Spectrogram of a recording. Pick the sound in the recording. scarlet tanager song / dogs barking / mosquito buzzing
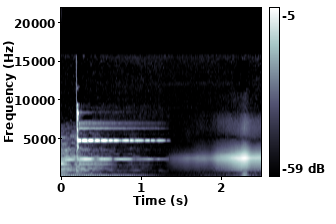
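mosquito buzzing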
